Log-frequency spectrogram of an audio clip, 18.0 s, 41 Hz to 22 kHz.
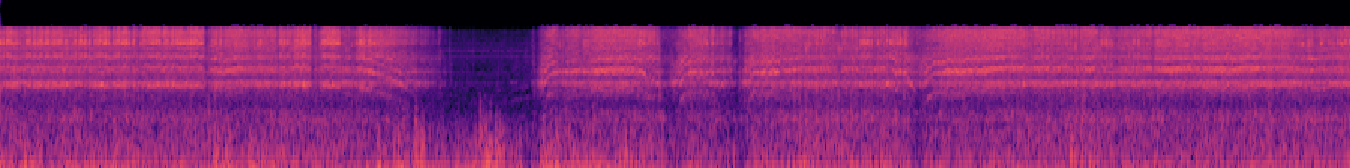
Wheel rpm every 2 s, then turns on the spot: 240, 230, 140, 50, 120, 180, 180, 230, 220.
none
